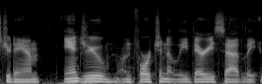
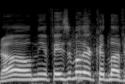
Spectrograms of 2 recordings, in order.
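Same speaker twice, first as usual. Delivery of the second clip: lifted, louder quip; mock loud retort; 8 semitones higher, 6 dB louder than usual. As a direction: toss it out loud and high. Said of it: "I said".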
